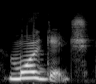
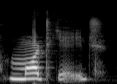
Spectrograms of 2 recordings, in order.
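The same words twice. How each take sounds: First: "mortgage" as MOR-gij, T silent. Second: "mortgage" as MORT-gayj, T pronounced; wrong, T sounded. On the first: Teacher models the right way, "mortgage" with silent T. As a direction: leave the T out of "mortgage". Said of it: "So it's called as". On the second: Teacher showing the mistake to avoid, "mortgage" with audible T. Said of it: "and not mortgage". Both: Shown as a demonstration.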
